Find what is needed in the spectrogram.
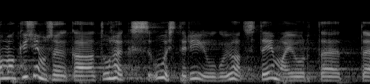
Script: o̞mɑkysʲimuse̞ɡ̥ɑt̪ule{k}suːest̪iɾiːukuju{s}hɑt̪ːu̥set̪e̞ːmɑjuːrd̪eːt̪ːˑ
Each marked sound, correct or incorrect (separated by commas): correct, incorrect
